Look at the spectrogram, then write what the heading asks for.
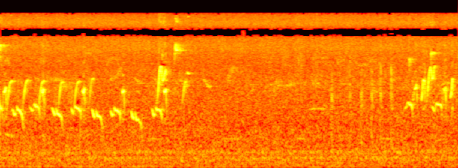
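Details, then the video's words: Crested laughingthrush from Sumatra in lively song: a rapid string of ringing, downslurred whistles about two per second, a short silence, then more varied rising notes; steady hiss throughout. "POKSAY JAMBUL GACOR"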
